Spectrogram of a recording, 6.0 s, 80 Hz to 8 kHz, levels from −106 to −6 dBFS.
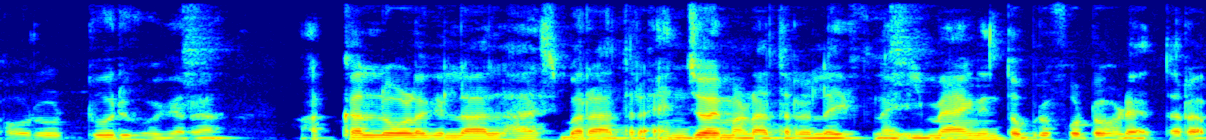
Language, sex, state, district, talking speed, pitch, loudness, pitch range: Kannada, male, Karnataka, Belgaum, 190 wpm, 115 Hz, -35 LUFS, 110-120 Hz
